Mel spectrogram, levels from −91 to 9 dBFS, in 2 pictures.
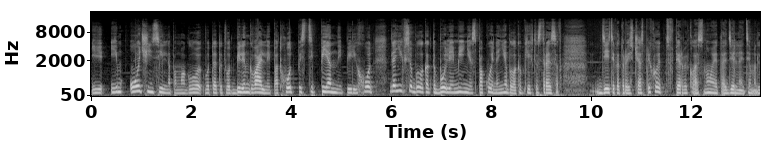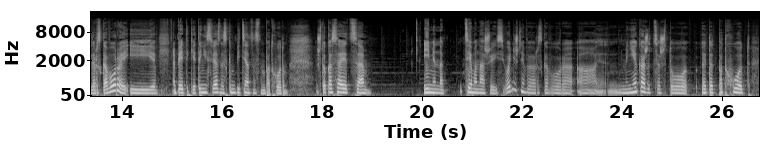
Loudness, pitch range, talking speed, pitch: -18 LUFS, 155-195 Hz, 130 wpm, 170 Hz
